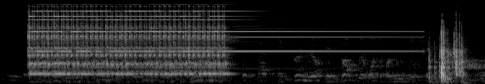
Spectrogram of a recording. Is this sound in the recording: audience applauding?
no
